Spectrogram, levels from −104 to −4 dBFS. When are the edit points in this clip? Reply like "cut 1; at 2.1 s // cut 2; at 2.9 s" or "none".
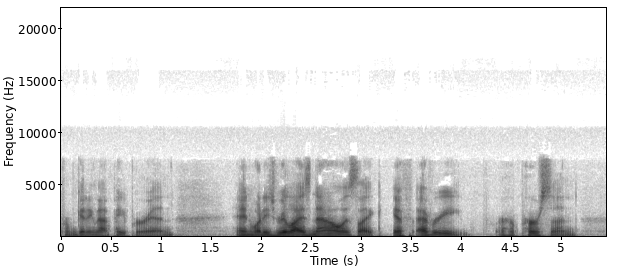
none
